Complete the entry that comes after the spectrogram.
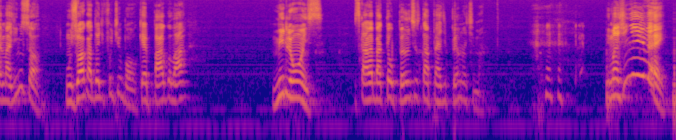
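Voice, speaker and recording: A man's voice: high-pitched, a bit bright. A man with a Brazilian accent and a slight stammer, chatting casually and motivationally in a slangy, exhortative way on a podcast. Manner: slangy, exhortative, repeats himself. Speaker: podcast speaker on entrepreneurship.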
